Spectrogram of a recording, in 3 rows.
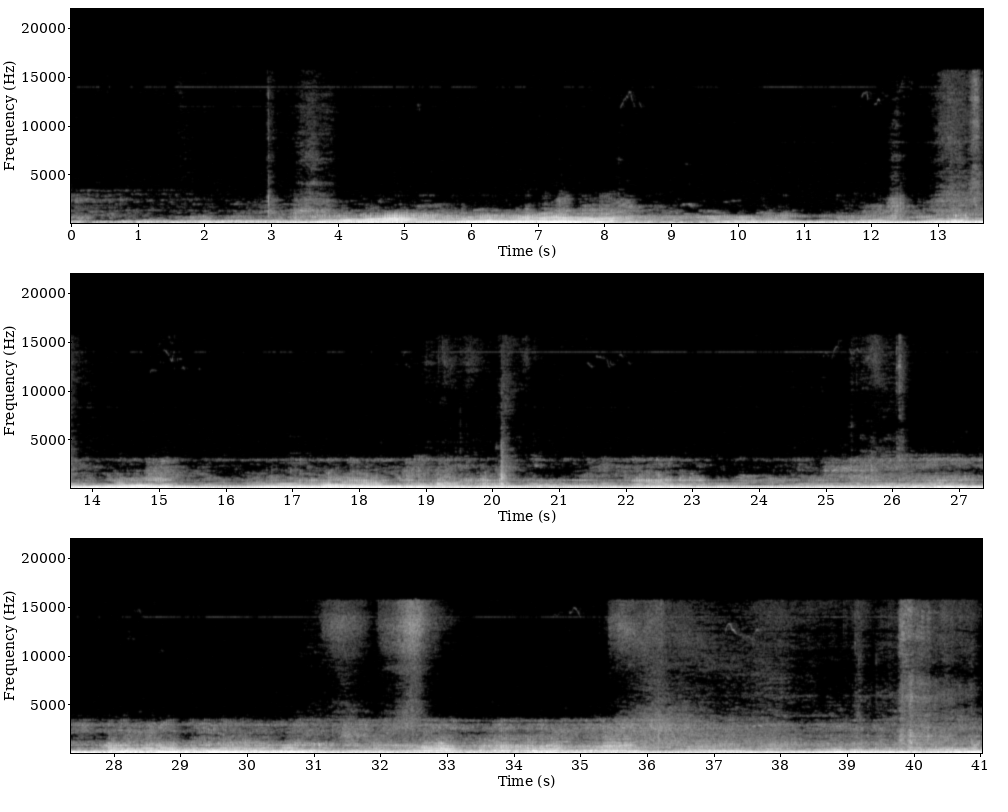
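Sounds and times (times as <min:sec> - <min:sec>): helicopter hovering overhead: 0:00.0 - 0:41.0.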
